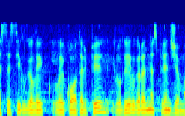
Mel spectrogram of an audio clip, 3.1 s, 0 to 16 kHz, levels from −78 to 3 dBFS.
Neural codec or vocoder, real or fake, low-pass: none; real; 7.2 kHz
